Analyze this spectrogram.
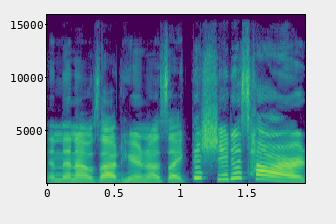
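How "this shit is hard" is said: very high, loud cartoonish voice. Recalling their own thought after arriving out here: cartoon imagination voice. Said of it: "that's your imagination voice".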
